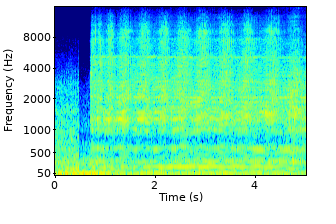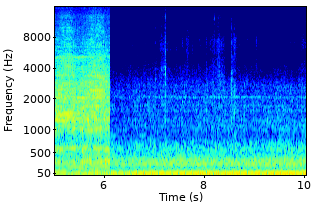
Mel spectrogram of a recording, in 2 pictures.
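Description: A large tracked tractor's engine running steadily. A loud, steady hiss starts suddenly about half a second in and cuts off suddenly about six seconds in.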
